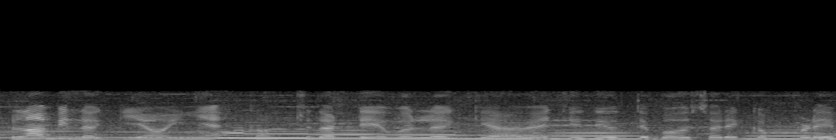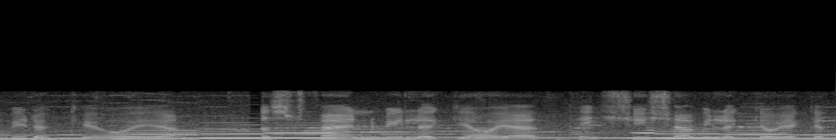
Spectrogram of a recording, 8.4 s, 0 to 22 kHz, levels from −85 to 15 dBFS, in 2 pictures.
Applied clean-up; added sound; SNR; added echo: none; Wind instrument, woodwind instrument; -1 dB; none.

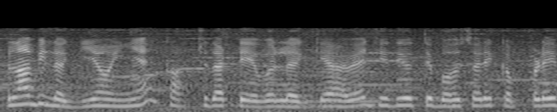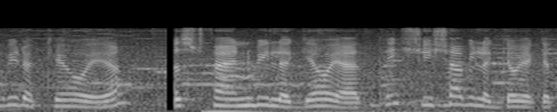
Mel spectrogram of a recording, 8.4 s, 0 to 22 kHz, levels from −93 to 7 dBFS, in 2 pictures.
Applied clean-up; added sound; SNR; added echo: none; none; none; none.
